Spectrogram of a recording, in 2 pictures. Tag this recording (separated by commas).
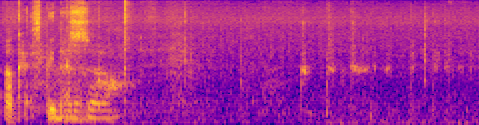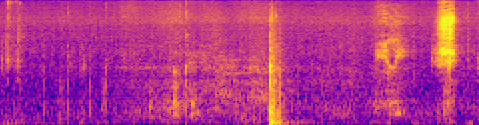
Whispering, Speech, inside a small room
